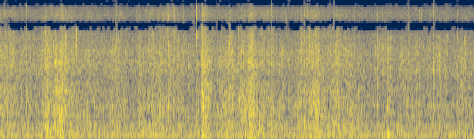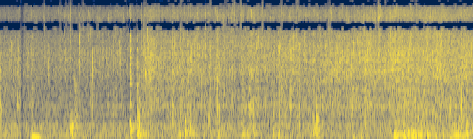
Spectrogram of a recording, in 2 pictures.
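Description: Diced potatoes and onion sizzling steadily in hot oil in a frying pan, with frozen pepper pieces just added and small pops throughout. Near the end a spatula stirs and scrapes through the potatoes.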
